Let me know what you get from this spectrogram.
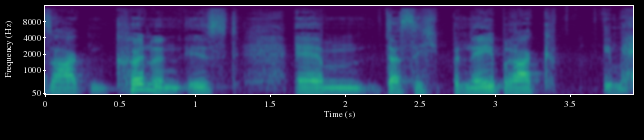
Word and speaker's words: Bnei Brak: Und dieser Anschlag gestern Abend, am Dienstagabend, der hat stattgefunden in Bnei Brak. Korrigier mich bitte, wenn ich das falsch ausspreche. – In Bnei Brak, genau.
